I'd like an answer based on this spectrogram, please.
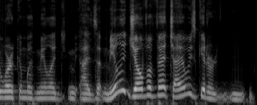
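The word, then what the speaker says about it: Milla Jovovich: Is it Mila Jovovich? I always get her mispronounce her name. Mila Jovovich.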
